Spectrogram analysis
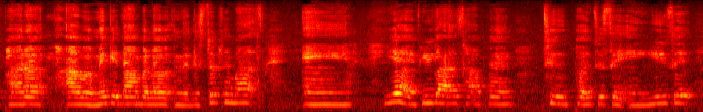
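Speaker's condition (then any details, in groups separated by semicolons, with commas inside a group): Cerebral palsy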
